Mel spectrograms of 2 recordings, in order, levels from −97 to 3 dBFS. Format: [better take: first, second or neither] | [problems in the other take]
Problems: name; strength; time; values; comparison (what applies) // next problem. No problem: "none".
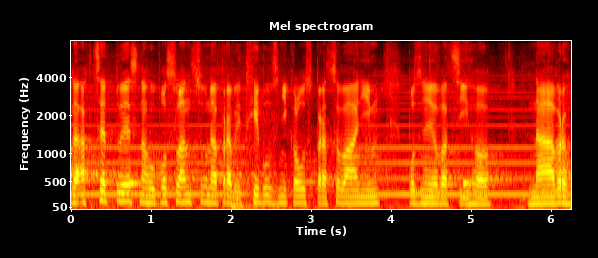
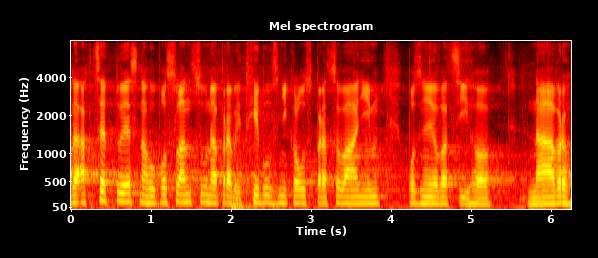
second | background sound (Bowed string instrument + Dishes, pots, and pans); 11 dB below the speech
